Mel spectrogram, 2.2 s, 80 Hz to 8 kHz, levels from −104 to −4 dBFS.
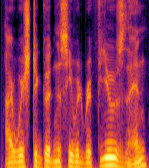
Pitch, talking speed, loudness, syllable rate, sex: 100 Hz, 215 wpm, -16 LUFS, 5.3 syllables/s, male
